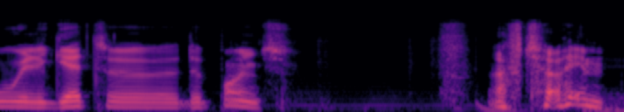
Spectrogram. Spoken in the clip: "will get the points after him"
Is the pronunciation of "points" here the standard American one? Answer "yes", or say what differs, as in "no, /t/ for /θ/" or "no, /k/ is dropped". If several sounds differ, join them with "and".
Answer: no, /s/ is dropped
